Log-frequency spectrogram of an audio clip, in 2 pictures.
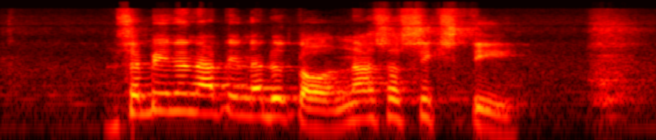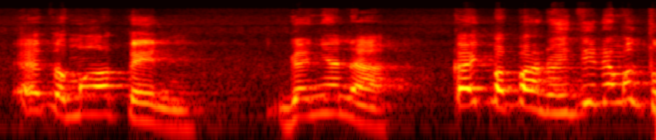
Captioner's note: sighs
